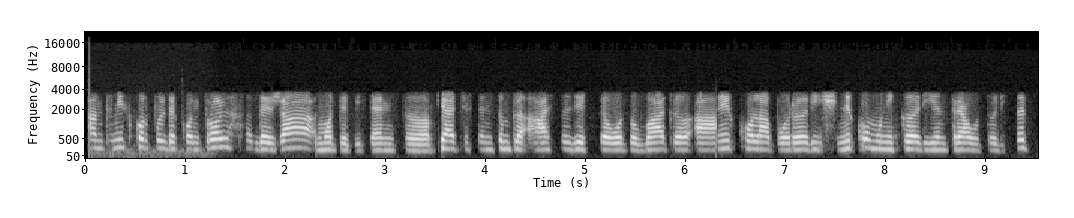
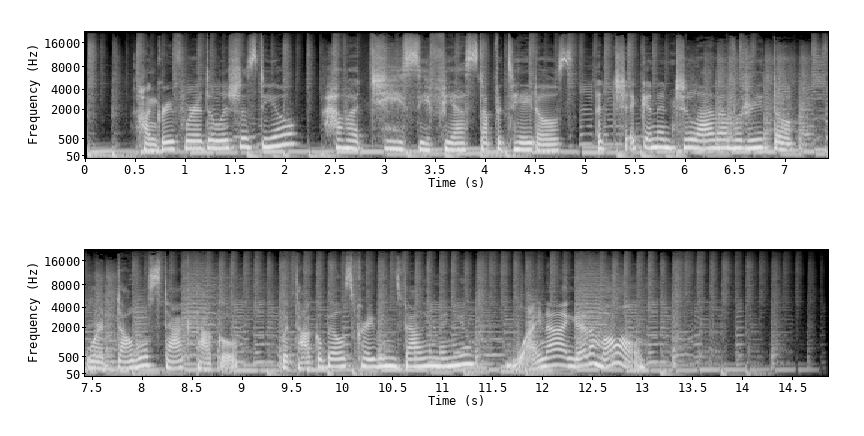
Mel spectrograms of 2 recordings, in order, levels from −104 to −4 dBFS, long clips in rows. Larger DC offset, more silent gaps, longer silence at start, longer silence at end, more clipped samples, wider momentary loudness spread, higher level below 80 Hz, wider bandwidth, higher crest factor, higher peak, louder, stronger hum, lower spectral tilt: neither; neither; about the same, 0.05 s vs 0 s; second, 0.1 s vs 0.25 s; neither; second, 7 LU vs 10 LU; second, -70 dBFS vs -38 dBFS; second, 4 kHz vs over 20 kHz; about the same, 18 dB vs 16 dB; about the same, -2 dBFS vs -4 dBFS; about the same, -21 LUFS vs -19 LUFS; neither; first, -7 dB/octave vs -4.5 dB/octave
